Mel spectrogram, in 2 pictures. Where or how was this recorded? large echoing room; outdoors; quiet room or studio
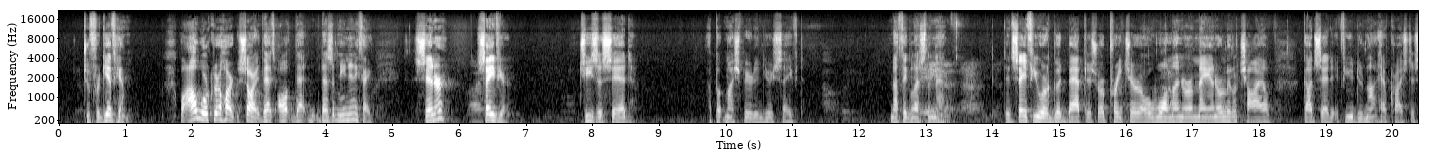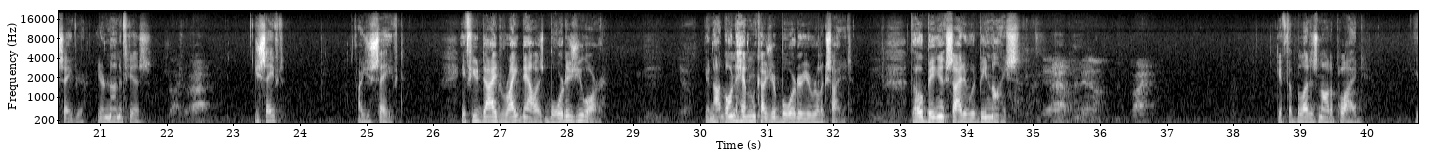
large echoing room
